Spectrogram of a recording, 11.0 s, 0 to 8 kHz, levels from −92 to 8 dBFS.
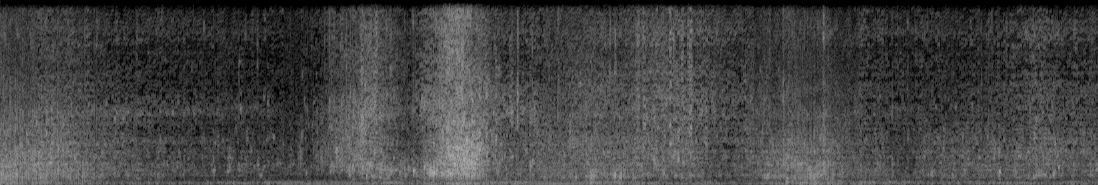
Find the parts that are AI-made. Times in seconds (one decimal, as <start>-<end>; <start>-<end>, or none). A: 0.0-2.8; 3.6-5.3; 5.9-11.0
